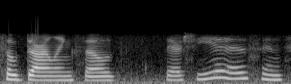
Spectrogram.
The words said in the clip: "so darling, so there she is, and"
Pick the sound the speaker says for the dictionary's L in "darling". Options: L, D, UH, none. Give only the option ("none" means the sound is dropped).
L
